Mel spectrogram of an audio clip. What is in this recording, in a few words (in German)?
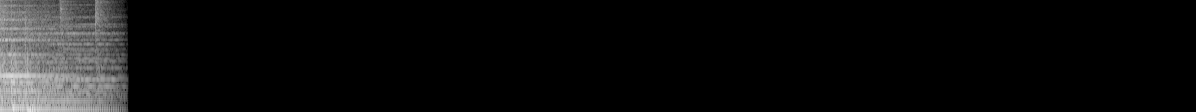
Werbung Suppe; LOFT VOICES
